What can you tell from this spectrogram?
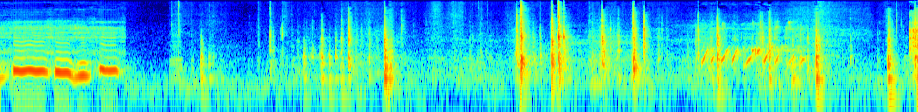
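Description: A child's singing voice ends about a second in. Then come scattered clicks, knocks and rustles of plastic dolls and a dollhouse being handled close to the microphone.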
